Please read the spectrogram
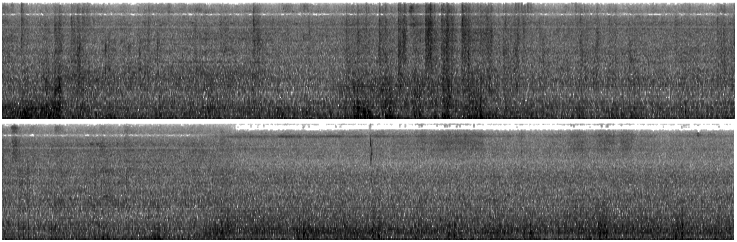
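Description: Passenger train running along the line, heard from on board: a steady low rumble of wheels on rails, with a short run of clicks about seven to ten seconds in.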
